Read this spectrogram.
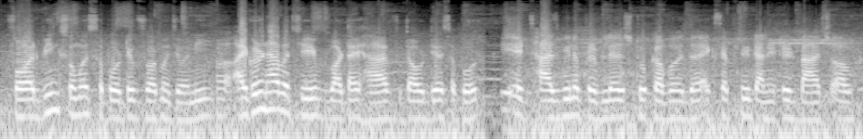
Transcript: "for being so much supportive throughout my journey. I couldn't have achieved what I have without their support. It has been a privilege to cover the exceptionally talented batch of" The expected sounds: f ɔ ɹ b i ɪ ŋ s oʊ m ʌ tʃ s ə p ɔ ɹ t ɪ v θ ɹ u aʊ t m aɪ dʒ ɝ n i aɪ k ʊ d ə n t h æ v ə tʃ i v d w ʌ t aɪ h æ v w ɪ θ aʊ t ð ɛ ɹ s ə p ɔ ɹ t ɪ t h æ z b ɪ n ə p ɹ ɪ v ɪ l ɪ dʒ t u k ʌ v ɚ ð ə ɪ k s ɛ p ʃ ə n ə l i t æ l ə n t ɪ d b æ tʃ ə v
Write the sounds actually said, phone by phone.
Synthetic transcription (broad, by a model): f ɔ ɹ b i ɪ ŋ s oʊ m ʌ tʃ s ə p ɔ ɹ t ɪ v f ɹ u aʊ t m aɪ dʒ ɝ n i aɪ k ʊ d ə n t h æ v ə tʃ i v d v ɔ t aɪ h æ v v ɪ t aʊ t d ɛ ɹ s ə p ɔ ɹ t ɪ t h æ z b ɪ n ə p ɹ ɪ v ɪ l ɪ dʒ t u k ʌ v ɚ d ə ɪ k s ɛ p ʃ ə n ə l i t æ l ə t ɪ d b æ tʃ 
